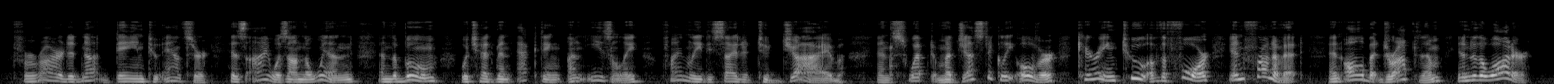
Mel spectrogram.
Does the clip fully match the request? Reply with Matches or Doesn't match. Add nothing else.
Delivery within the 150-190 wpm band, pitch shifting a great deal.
Matches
